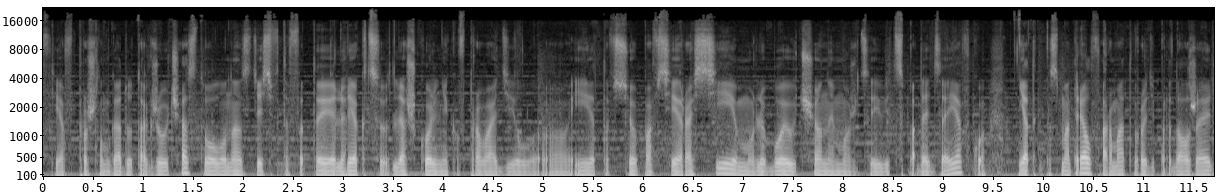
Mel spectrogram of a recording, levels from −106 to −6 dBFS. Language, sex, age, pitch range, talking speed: Russian, male, 20-39, 80-95 Hz, 170 wpm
